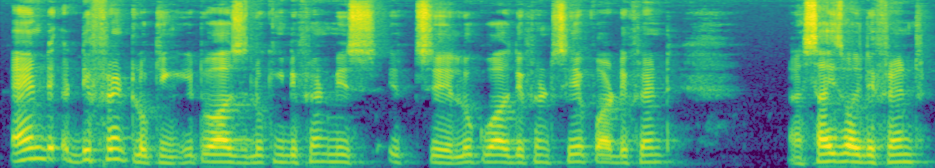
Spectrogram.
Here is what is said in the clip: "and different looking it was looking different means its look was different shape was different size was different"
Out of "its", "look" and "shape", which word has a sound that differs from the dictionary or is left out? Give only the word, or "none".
shape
